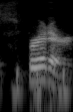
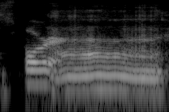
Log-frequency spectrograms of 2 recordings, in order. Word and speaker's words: SPRTER: Oh, I always pronounce it SPRTER, not SPORTER.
